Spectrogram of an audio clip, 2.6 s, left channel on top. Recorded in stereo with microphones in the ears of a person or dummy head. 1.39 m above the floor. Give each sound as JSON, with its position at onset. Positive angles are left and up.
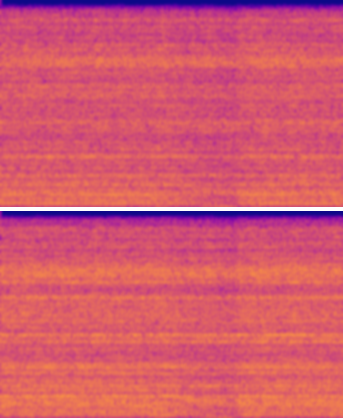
{"t": 0.0, "sound": "an engine running", "side_deg": -35, "distance_m": 2.0}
